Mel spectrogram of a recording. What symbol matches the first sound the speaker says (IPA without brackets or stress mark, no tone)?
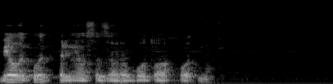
bʲ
